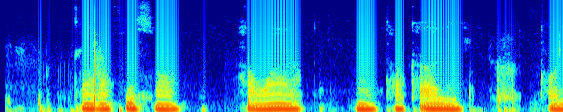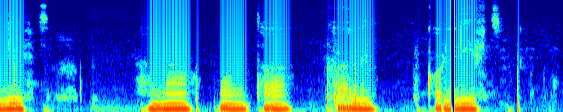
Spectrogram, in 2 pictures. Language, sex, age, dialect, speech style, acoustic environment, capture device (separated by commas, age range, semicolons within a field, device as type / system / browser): Hausa, male, 25-34, Nigeria - Lagos Yoruba, focused, nature, mobile / Linux / Chrome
